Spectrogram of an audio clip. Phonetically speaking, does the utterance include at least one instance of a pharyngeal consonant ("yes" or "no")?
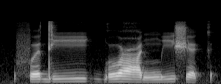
yes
